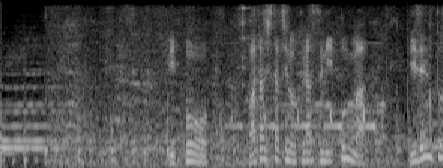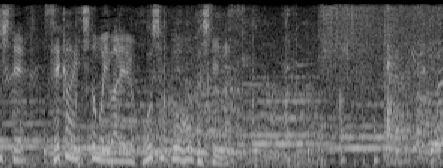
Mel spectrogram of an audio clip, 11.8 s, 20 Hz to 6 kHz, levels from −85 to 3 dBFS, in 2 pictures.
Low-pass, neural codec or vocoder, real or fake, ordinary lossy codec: 5.4 kHz; none; real; AAC, 24 kbps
